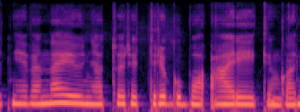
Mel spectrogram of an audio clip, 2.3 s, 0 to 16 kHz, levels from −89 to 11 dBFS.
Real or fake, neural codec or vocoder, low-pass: fake; codec, 44.1 kHz, 7.8 kbps, DAC; 14.4 kHz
